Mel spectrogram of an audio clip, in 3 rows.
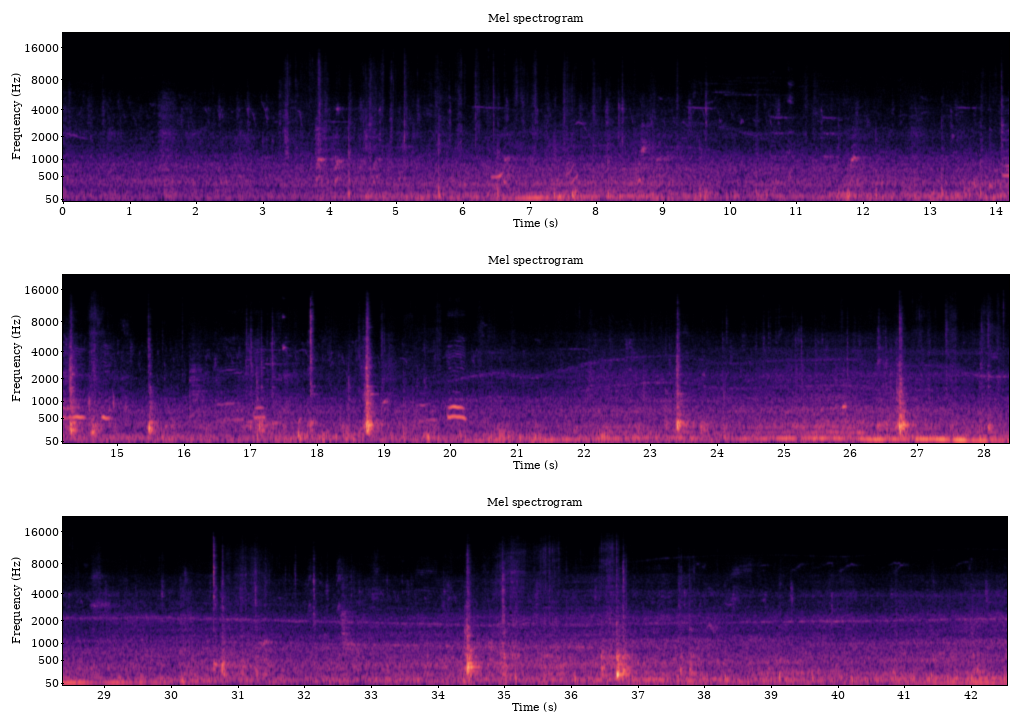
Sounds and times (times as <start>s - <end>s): Truck: 9.6s - 42.5s.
